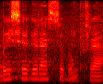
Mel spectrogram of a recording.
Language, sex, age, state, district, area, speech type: Bodo, male, 18-30, Assam, Chirang, rural, spontaneous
